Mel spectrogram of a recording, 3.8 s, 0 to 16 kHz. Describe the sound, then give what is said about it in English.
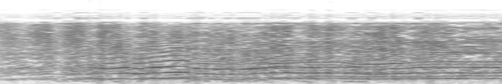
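Snow machines race in the Alcan 200 road race near Haines, Alaska, on a rough track with sparse snow. Their engines give a loud, sustained high-revving whine that holds steady throughout. “temperatures and sparse snow set a rough track for the 42nd annual Alcan 200, the longest snow machine road race on the continent. The ride took place on Saturday outside of Haines.”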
